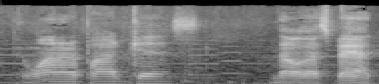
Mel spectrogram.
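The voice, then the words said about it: Attempted Staten Island accent. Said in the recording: “what's a Staten Island accent? ... I'm not good at accents.”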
